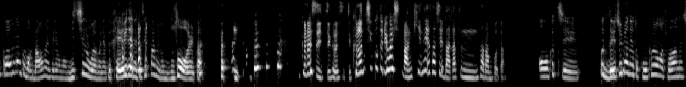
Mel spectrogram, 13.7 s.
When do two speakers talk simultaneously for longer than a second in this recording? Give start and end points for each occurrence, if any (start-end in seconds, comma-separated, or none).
none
